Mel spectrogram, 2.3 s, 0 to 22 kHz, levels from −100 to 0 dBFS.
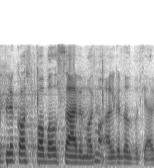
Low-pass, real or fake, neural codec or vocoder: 7.2 kHz; real; none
